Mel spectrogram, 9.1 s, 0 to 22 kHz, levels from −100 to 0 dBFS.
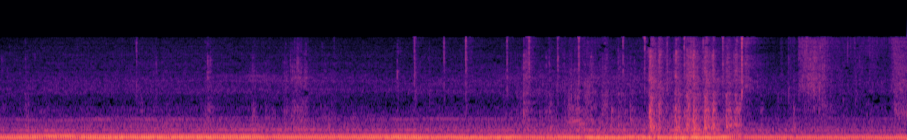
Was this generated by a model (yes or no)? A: yes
